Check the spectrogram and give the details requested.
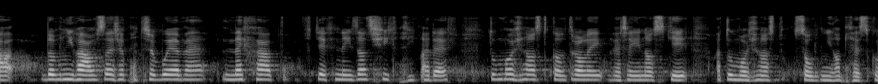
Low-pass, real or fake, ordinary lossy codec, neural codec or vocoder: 9.9 kHz; fake; MP3, 96 kbps; autoencoder, 22.05 kHz, a latent of 192 numbers a frame, VITS, trained on one speaker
